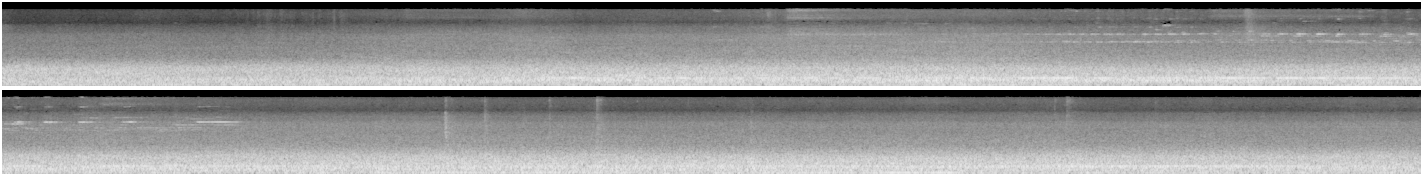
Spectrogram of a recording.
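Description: An MTR East Rail Line electric multiple-unit train pulls into the platform and brakes to a stop, with a steady rumble and hum. A thin high brake squeal runs for several seconds in the middle as it slows. The hum carries on once it stands with its doors open.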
